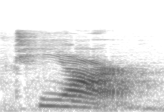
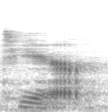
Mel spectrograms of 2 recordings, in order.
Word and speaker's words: Tiare: And according to Google, it's pronounced Tiare, and I've been saying it Tiare.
